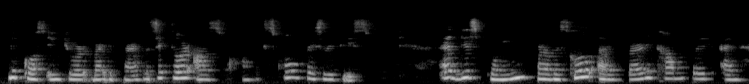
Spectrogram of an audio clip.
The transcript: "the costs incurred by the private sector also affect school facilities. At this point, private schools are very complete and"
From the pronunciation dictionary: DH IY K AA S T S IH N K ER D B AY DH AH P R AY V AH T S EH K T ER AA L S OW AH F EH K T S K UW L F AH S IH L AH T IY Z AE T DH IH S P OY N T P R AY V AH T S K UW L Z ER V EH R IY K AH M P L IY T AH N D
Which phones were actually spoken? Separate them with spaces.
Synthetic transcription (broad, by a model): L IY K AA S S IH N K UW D B AY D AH P R AY V AH T S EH K T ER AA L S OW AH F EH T S K UW L F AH S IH L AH T IY S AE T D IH S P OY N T P R AY V AH T S K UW L ER V EH R IY K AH M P L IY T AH N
